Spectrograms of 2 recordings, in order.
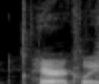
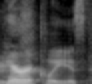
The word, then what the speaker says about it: Heracles: Heracles. – Heracles.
